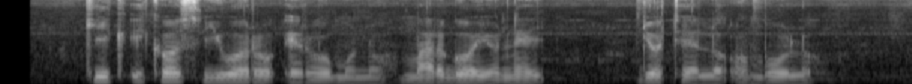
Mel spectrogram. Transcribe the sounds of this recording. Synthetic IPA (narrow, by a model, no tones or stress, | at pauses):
kikʰɪkʰɔsjwɔɾoʔeɾomonomarɡɔjɔnɛ | d͡ʒɔtʰɛlɔʔɔmbolo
